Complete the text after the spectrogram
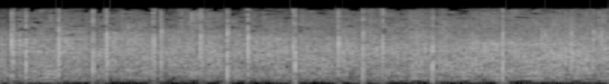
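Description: Steady applause from a group during a Senate session, for Mr. Monson, elementary principal at Parkston and president of the National Association of Elementary School Principals: dense overlapping claps with a few sharper individual claps standing out, holding at a fairly loud, even level for about three seconds with no speech over it.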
